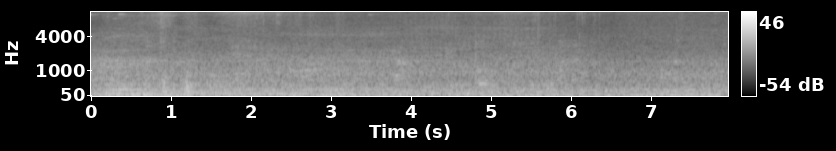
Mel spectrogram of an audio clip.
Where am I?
on a street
